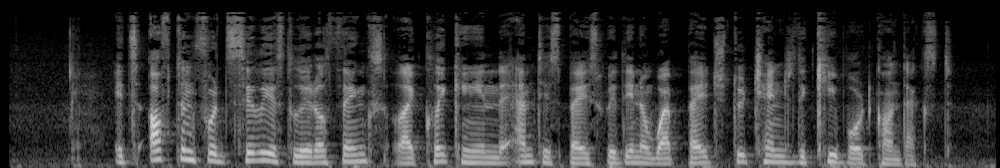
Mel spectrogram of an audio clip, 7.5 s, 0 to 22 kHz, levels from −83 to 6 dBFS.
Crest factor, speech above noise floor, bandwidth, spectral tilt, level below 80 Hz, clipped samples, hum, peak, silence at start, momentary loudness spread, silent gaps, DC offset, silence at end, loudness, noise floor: 22 dB; 22 dB; 16.5 kHz; -4.5 dB/octave; -46 dBFS; under 0.1%; none; 0 dBFS; 0.55 s; 14 LU; none; under 0.1%; 0.05 s; -22 LUFS; -44 dBFS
